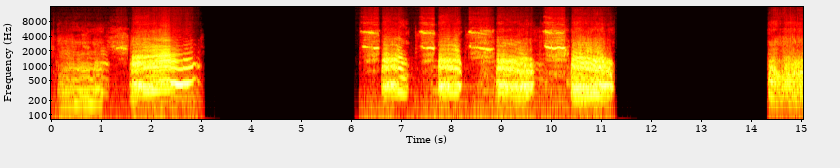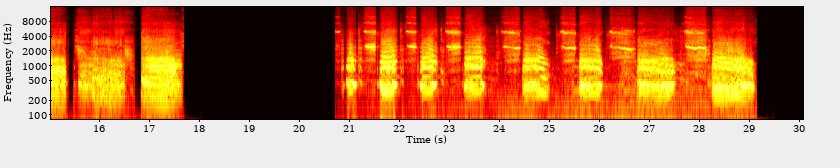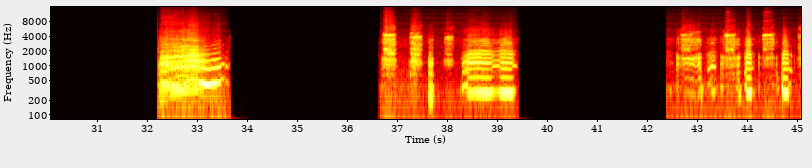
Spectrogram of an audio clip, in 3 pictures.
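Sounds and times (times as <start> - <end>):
donkey braying: 6.2 - 11.3, 20.8 - 29.2, 32.2 - 33.5, 36.7 - 39.4, 42.4 - 45.0.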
